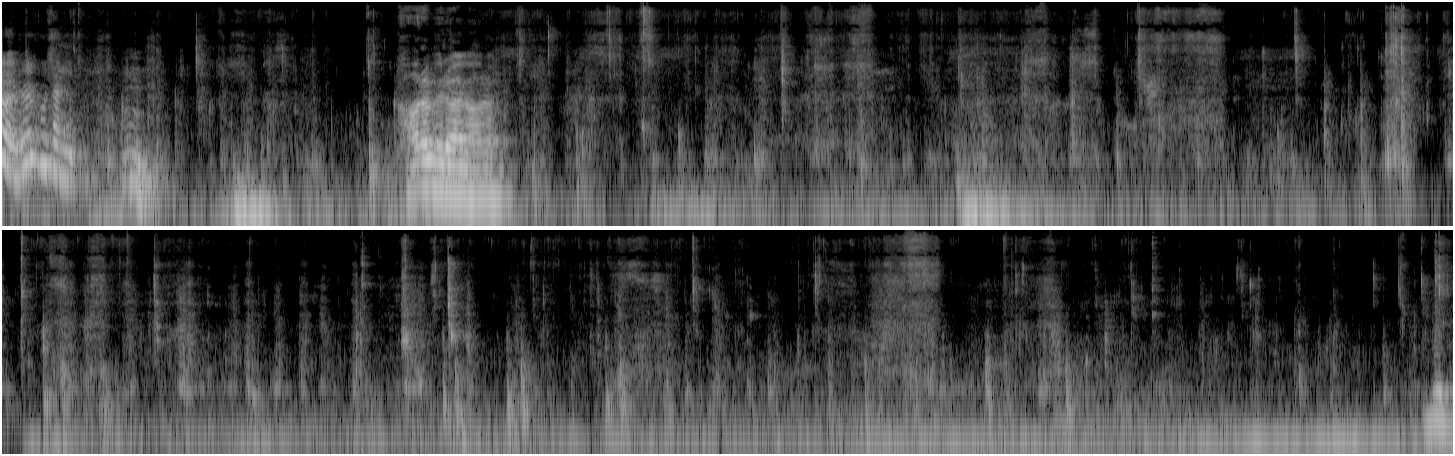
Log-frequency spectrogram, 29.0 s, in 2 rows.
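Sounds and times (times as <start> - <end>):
people chewing and eating: 0.0 - 29.0
wet mouth clicks: 28.2 - 29.0.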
